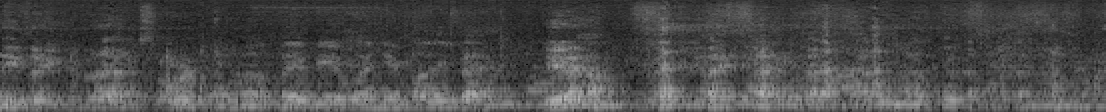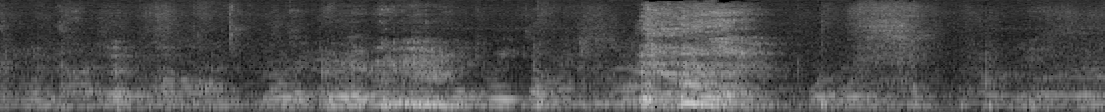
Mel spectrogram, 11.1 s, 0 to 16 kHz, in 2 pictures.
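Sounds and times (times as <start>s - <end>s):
person coughing: 7.4s - 7.9s, 8.7s - 9.4s.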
